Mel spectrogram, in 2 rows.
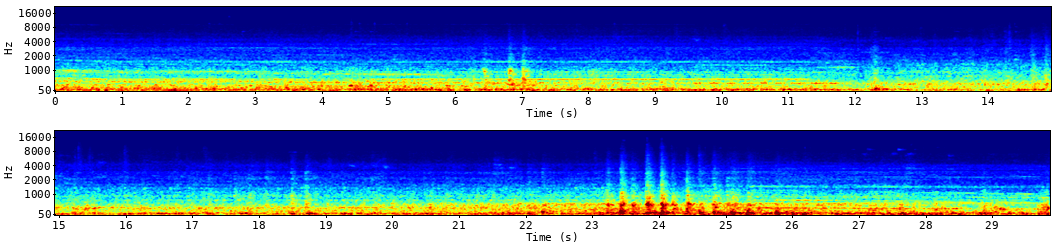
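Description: Osaka Metro 24 series subway train running, heard from inside the car: the whine of its Hitachi IGBT VVVF inverter and traction motors falls slowly in pitch as the train slows under braking, over a steady rumble of wheels on rail. About 23 seconds in, a few seconds of louder wheel clatter over the track.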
